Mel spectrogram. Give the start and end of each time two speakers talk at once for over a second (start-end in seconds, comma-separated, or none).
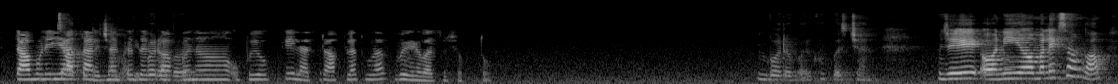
0.6-1.9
